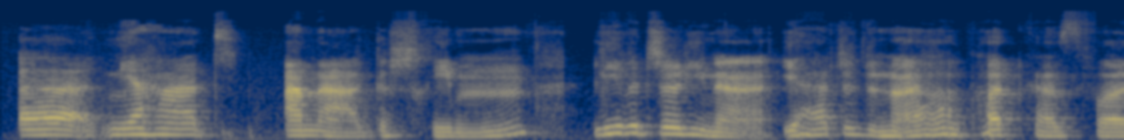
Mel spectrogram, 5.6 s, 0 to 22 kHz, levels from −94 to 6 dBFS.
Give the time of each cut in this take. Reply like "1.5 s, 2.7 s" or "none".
2.8 s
